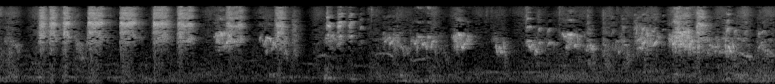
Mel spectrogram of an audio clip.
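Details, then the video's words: Lovebirds giving shrill, high chirps and harsh squawks in rapid irregular bursts, several calls overlapping in a busy, continuous chatter with no other sounds. "Love birds sounds"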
